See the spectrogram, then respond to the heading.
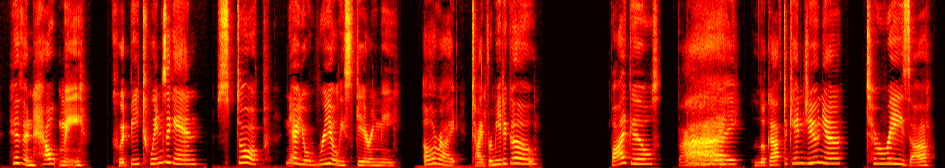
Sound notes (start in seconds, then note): none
